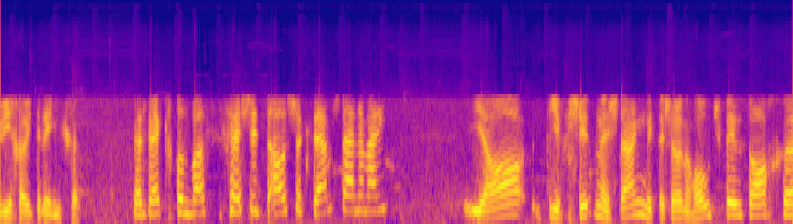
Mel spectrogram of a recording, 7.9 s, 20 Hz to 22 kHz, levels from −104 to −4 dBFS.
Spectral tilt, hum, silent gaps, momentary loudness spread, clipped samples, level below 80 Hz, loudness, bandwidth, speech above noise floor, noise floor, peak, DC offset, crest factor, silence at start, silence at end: -8.5 dB/octave; none; none; 6 LU; under 0.1%; -58 dBFS; -13 LUFS; 3.9 kHz; 35 dB; -48 dBFS; 0 dBFS; under 0.1%; 14 dB; 0 s; 0 s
